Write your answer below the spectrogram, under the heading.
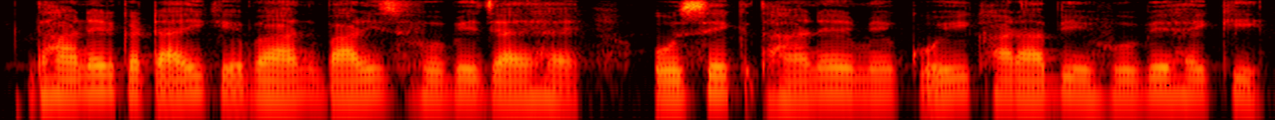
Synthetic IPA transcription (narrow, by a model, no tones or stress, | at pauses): d̪ʱaːneɾkəʈa̰ːikḛbaːd̪baːɾɪʃɦobed͡ʒaːeɦɛː | oːsɪkd̪ʱaːneɾmẽko̰ːikʰəɾaːbiɦoːbeɦɛki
